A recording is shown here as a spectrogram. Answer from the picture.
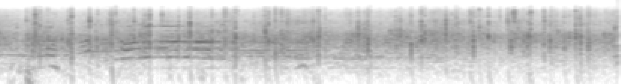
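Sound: audience applause and cheering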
